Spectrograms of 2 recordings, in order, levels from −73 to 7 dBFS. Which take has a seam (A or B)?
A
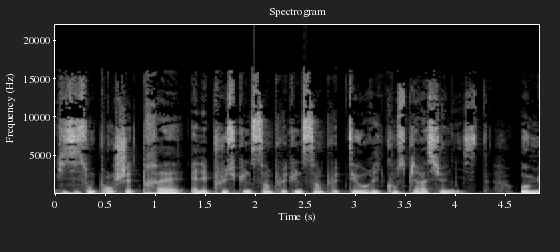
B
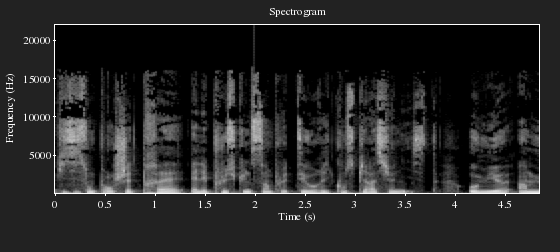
A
